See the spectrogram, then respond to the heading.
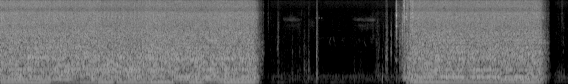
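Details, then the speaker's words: Craftsman lawn mower after cleaning: a steady loud engine drone with a buzzy edge that cuts and restarts, as the engine cover vibrates badly, likely loose from a missing screw. "When I turn it on, this cover vibrates really badly. Now, there's a missing screw in there. So I think that's why the cover's vibrating really badly."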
